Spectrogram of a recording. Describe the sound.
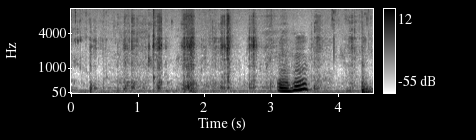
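Crunchy bites into a fortune cookie: a few sharp crackling snaps with chewing between them, a brief hummed voice in the middle, and a final crisp crunch at the end.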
